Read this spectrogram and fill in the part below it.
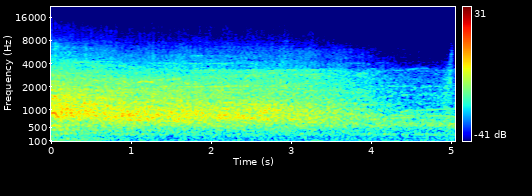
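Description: A stadium crowd cheers loudly, then fades.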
